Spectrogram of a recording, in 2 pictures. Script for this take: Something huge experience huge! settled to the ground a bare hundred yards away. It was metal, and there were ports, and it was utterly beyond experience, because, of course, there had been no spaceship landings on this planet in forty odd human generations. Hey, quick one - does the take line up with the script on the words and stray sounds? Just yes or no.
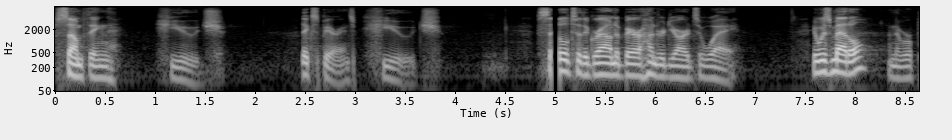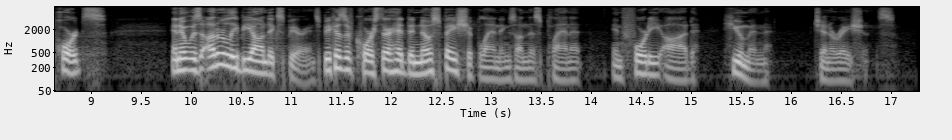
no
